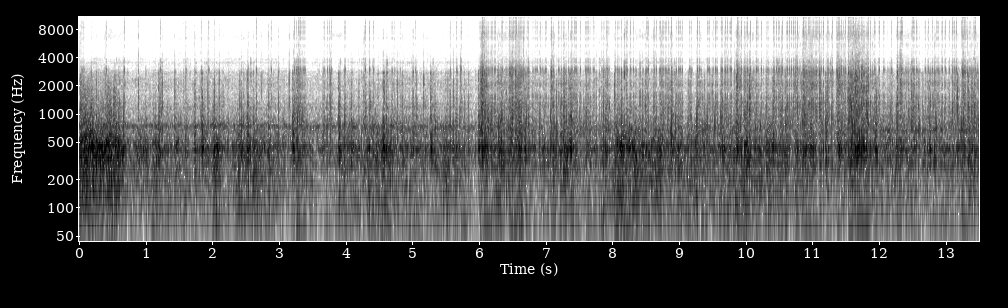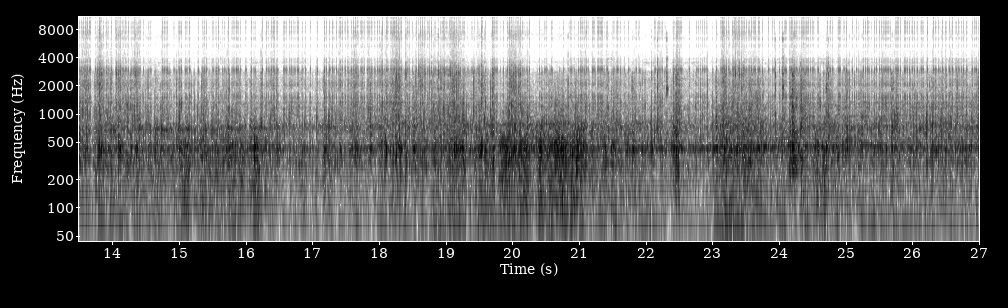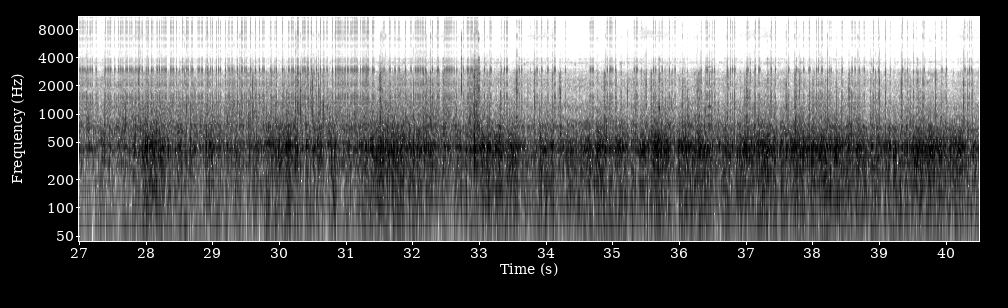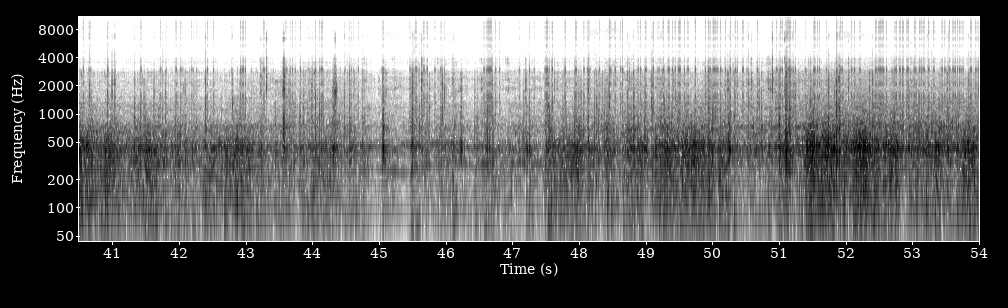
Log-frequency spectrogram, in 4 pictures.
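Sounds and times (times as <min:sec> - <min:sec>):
bicycle rattles and clicks: 0:00.0 - 0:54.0
road and wind noise: 0:00.0 - 0:54.0.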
